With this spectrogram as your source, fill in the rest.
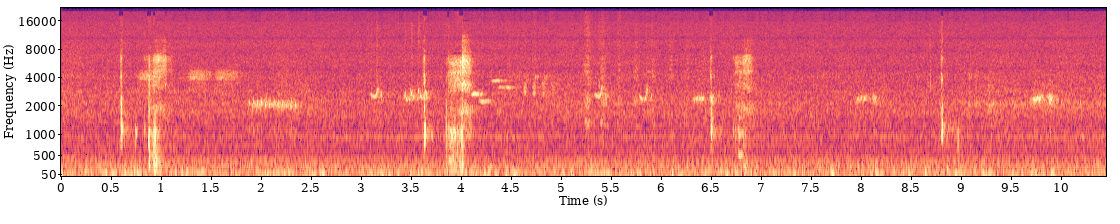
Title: Baby With Constant Hiccups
